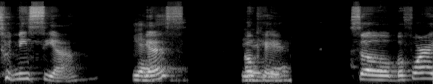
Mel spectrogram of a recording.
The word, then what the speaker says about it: Tunisia: mind it was Tunisia I've never Googled the pronunciation before okay but it's it's Tunisia yes okay so before I head into your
